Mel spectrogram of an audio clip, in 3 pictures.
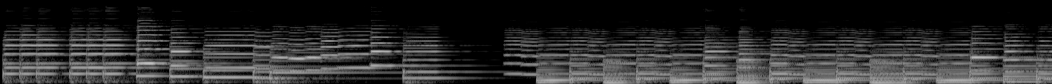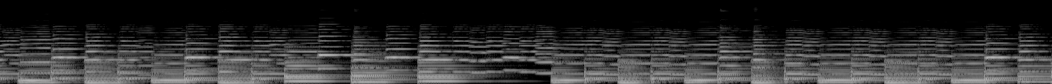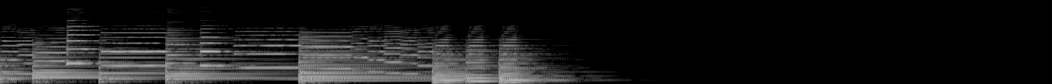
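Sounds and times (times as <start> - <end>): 
oboe playing a march: 0.0 - 26.8.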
